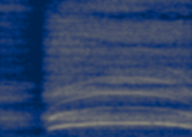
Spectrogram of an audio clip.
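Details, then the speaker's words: A vocal imitation of a wheeze, one steady high-pitched squeak under a second, illustrating the lung sound heard in patients with asthma, COPD or emphysema. "but the sound that could distinguish this this from all the others is that when a patient has wheezing like you'll hear it like it's it's going to sound like"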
